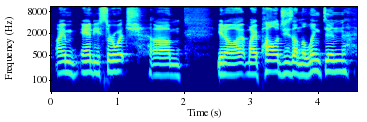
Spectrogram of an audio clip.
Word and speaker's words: Syrewicze: It's pronounced Syrewicze, which is way simpler than it looks.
